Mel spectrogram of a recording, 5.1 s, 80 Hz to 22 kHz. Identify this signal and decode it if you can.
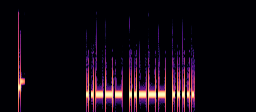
Morse code, heard as a keyed tone, about 25 wpm, 700 Hz. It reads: 225
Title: Common Cut Numbers - 3-Digit 25wpm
